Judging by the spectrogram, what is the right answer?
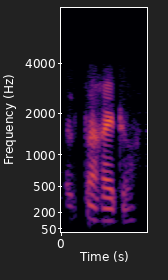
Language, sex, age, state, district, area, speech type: Assamese, male, 18-30, Assam, Nalbari, rural, conversation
